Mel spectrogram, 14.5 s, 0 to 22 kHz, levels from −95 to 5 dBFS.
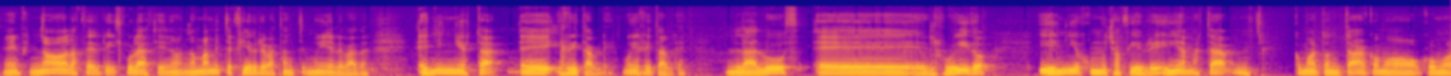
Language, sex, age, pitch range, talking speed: Spanish, male, 50-69, 100-120 Hz, 145 wpm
